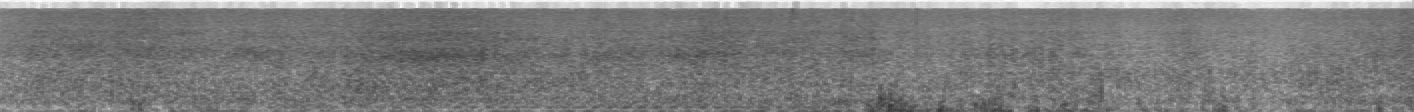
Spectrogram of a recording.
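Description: Strong wind buffets the microphone on a Disney Dream cruise ship deck in a constant rushing roar, with waves and water sloshing beneath and a few heavier gusts partway through.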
